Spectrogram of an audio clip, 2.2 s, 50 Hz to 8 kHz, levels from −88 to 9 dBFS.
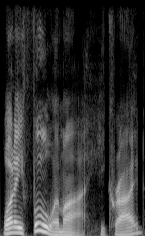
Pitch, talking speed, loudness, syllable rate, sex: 135 Hz, 190 wpm, -16 LUFS, 3.5 syllables/s, male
